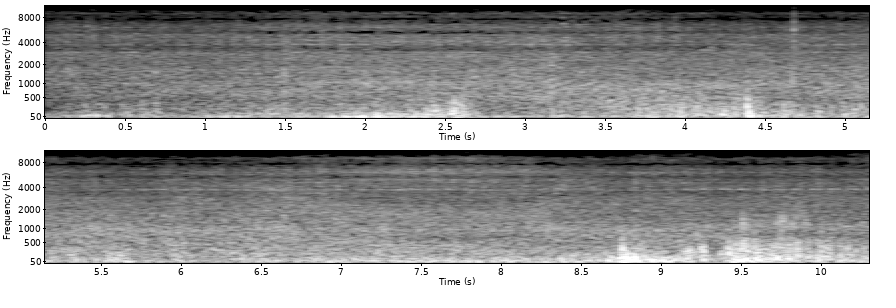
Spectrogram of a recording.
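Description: Outdoor rumble with no clear engine note, unsteady and swelling louder near the end.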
